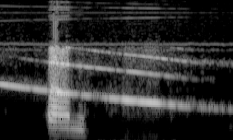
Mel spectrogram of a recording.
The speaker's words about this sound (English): Another person that is booked, you're going to hear the police come by here in just a second. I guess a little traffic jam going on up here.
